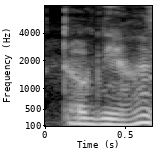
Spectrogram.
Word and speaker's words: Pedagogia: So as we keep going, as I'm looking through my list here, Thursday at 12 noon is Angel Frette, and if I pronounce this correctly, Ensemble de Percussion Pedagogia, is that right? Pedagogia? Is that right? Pedagogia? I don't know. My Spanish is not very good. – Pedagogia. Sounds right.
